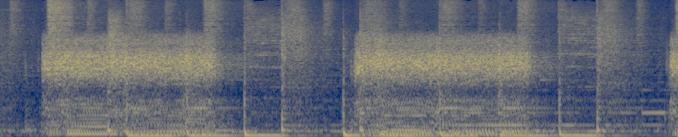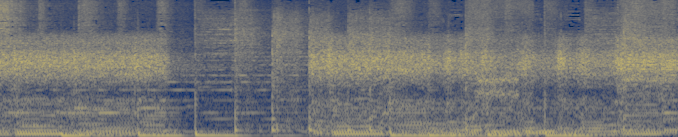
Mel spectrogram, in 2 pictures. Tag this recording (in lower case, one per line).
music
